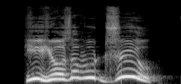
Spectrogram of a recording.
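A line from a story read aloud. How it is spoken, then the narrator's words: Owl's loud shout. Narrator (Russian): громко крикнула сова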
